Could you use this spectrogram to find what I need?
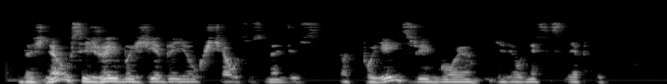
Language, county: Lithuanian, Vilnius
